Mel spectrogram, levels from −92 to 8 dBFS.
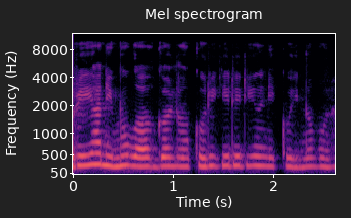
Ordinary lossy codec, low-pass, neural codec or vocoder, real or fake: none; 9.9 kHz; autoencoder, 22.05 kHz, a latent of 192 numbers a frame, VITS, trained on one speaker; fake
